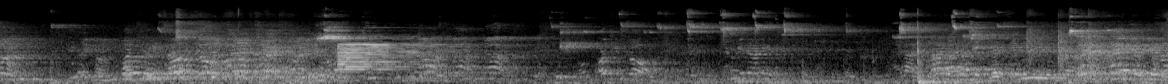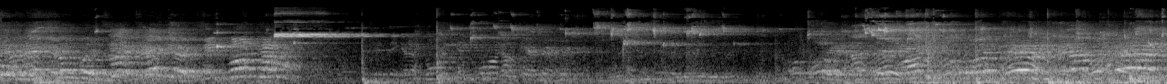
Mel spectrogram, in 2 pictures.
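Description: Young players talk and call out in a large echoing gym.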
